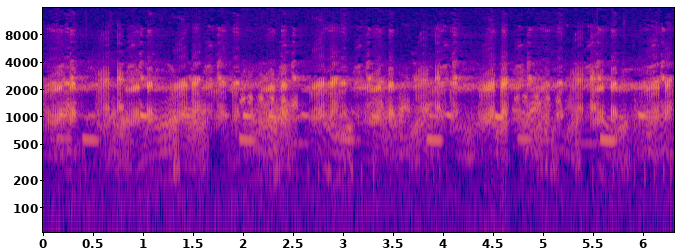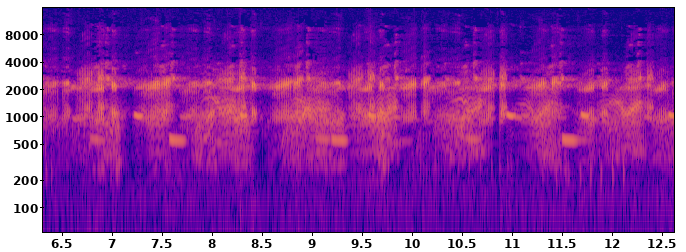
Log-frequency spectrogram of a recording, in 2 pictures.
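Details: Continuous frog chorus with crowded rasping croaks and small tonal notes popping through roughly each second, steady level, no wind, water or voices.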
